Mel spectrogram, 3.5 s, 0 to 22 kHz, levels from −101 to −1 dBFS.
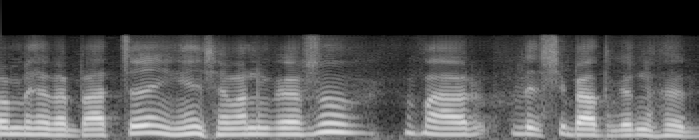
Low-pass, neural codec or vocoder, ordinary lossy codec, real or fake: none; codec, 16 kHz, about 1 kbps, DyCAST, with the encoder's durations; none; fake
